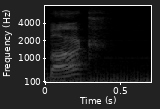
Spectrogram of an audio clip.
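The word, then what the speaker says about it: Bach: my name pronounced right it's be a C H that was close well it's not like bock bock in this box what's so hard about that famous composer you would get box of the discord chat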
